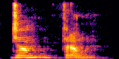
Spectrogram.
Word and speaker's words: John Frum: Se pronuncia la U como si fuera una O. John Frum.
